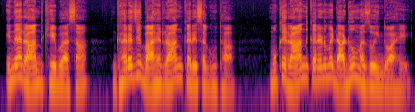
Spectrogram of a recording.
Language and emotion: Sindhi, neutral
